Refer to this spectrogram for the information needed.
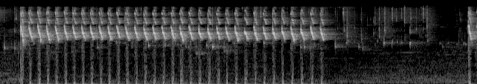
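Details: A pin-striped tit-babbler delivers its loud, tight song, meant as a model for cage birds, against dripping water: about three seconds of fast, evenly spaced high chipping notes, then quieter background sounds.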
